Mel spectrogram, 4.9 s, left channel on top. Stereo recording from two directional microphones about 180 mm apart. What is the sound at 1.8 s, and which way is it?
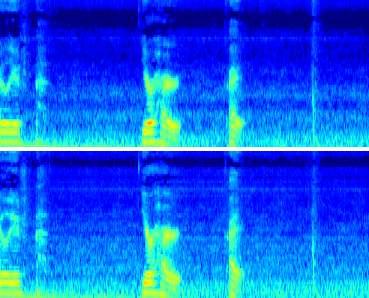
Child singing, 10° right (ahead or behind).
